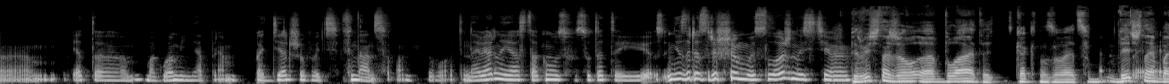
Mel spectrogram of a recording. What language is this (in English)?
Russian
